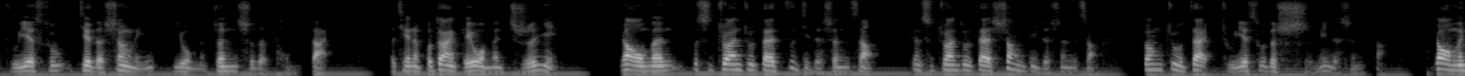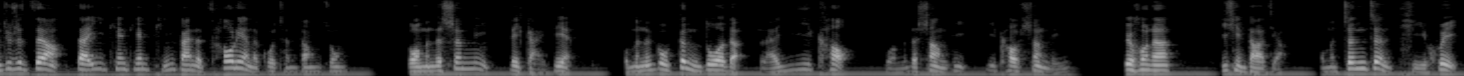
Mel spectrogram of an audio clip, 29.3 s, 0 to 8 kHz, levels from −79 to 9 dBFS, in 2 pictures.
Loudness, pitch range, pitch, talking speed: -27 LUFS, 100-155 Hz, 130 Hz, 250 characters per minute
